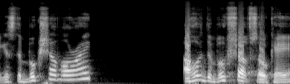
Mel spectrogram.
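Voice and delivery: fake-sweet sarcastic question. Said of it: "I was so sarcastic".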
